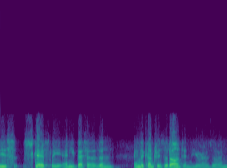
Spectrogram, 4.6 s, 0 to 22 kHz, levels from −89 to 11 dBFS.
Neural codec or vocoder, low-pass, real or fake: none; 7.2 kHz; real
